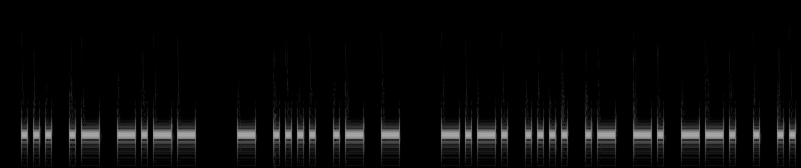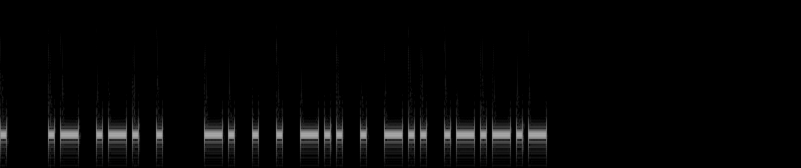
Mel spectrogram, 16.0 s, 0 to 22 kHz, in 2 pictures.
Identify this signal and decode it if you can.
Morse code, heard as a keyed tone, about 20 wpm, 700 Hz. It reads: SAY THAT CHANGES ARE NEEDED.
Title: Sentences with 6-Word Phrases - Spoken Beginning - 20wpm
